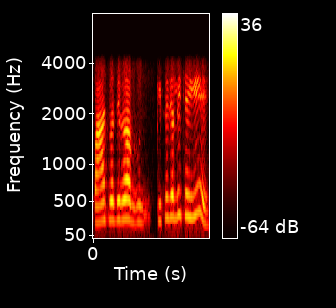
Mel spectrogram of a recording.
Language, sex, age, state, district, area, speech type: Hindi, female, 30-45, Uttar Pradesh, Chandauli, rural, conversation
